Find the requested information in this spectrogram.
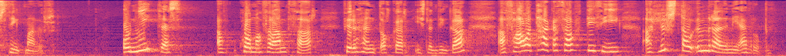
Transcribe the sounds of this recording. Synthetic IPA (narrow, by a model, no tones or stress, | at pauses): sθiŋkmaːðʏ̰ɾ̥ | ɔɣniːt̪ðɛs | akʰɔːmafɾamθaɾ̥fɪɾɪɾ̥ɦœnt̪ɔhkaɾist̪ɛnt̪iŋkaa̰ðfaːwaðt̪ʰaːkaθawht̪iθi | a̰ðl̥ʏst̪aːwʏmɾaːjðɪniɛvɾowpʏ̥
